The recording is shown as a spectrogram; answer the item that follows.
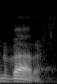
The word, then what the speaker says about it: Nevada: oh and Mr President thank you so much for saying Nevada properly I urge the rest of my colleagues to learn the proper pronunciation for our great state of Nevada and with that I'm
